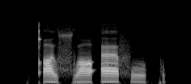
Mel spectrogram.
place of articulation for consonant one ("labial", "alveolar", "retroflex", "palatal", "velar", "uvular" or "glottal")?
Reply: uvular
